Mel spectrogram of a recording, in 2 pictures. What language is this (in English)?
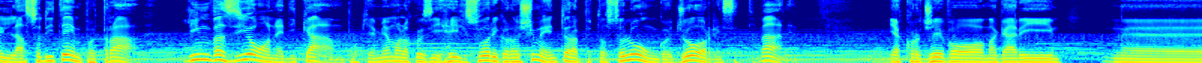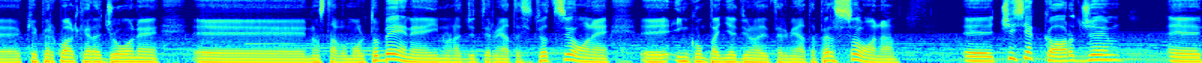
Italian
